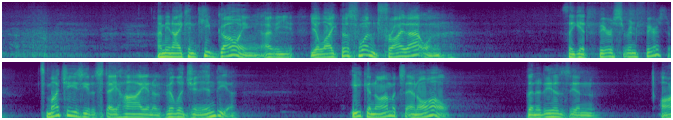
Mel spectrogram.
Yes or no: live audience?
yes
